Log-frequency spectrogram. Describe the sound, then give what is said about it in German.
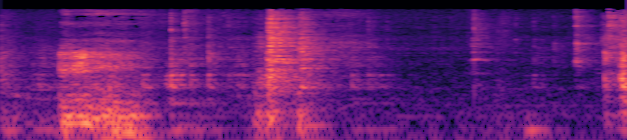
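Dishes clatter as a second plate is taken while working with a large melon pot: a few sharp clinks and knocks of crockery, loudest early on, then lighter scattered taps. “Ich werde dann mal noch einen zweiten Teller nehmen.”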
